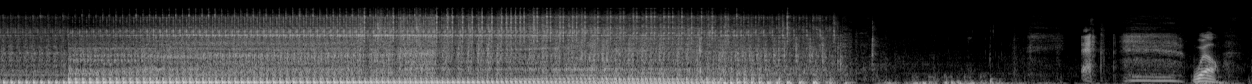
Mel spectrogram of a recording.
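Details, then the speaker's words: 1987 Yamaha Big Bear 350 4x4 ATV after a new coil ground wire and a replacement knockoff CDI, started on a portable jump pack because the battery is too small: catches and settles into a steady, quick single-cylinder idle thump. Ignition fault cleared. "start it up just fine there uh to know this little Mighty Max battery is way too small not enough cranking amps on there to turn this motor over"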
